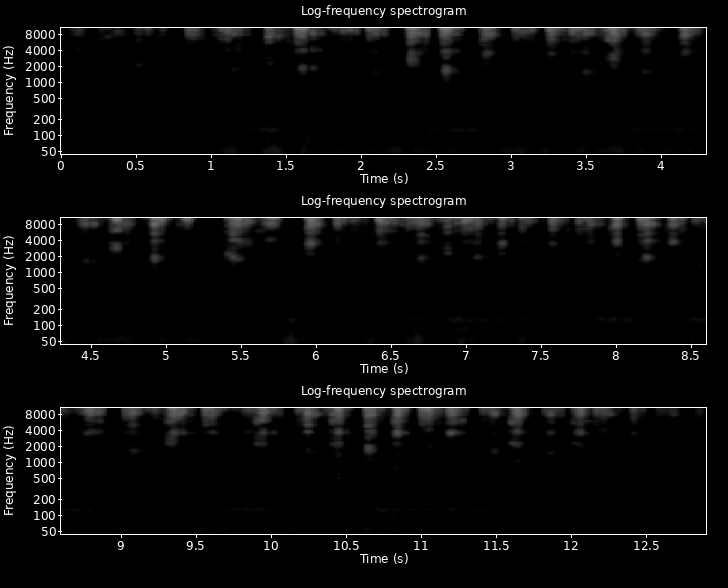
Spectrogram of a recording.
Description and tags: Spider Chattering
Spiders walking and chattering.
Chattering, Crawling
